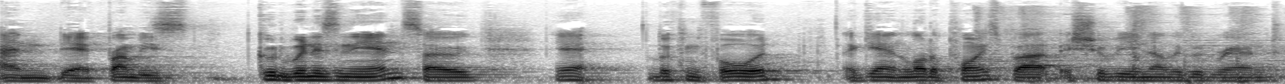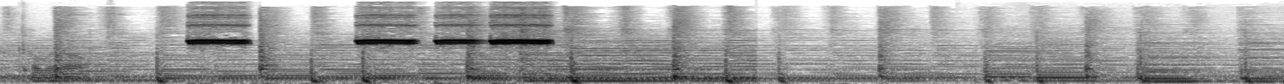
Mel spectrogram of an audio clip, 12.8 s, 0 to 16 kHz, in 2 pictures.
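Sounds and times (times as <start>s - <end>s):
speech: 0.0s - 7.1s
referee's whistle blasts: 7.4s - 9.3s.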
